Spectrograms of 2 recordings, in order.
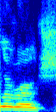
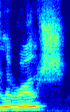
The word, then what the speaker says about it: LaRouche: And again, I'm Roxy LaRouche, and you forget how to pronounce it. It rhymes with douche.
